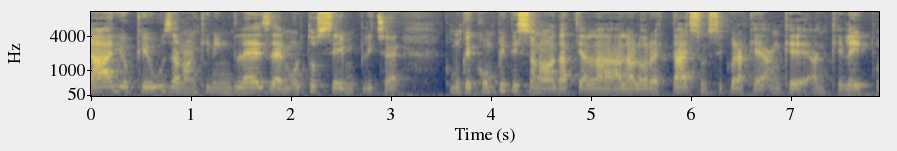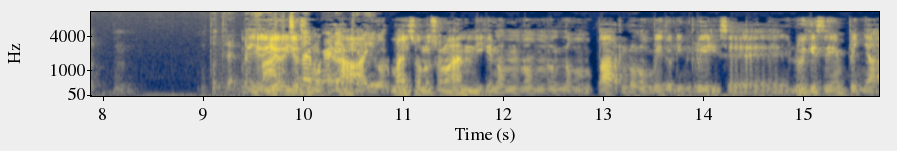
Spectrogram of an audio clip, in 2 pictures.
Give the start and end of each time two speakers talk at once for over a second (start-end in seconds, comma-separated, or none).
9.4-10.9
